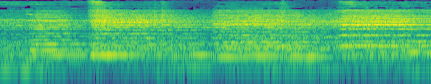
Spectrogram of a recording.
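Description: Orchestral music with strings, sustained and swelling to a fuller, brighter sound about a second in.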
